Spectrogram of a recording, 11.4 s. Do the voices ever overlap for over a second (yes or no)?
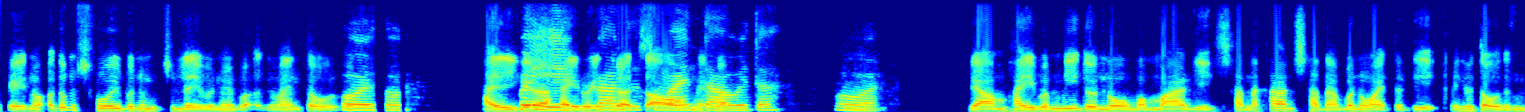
yes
